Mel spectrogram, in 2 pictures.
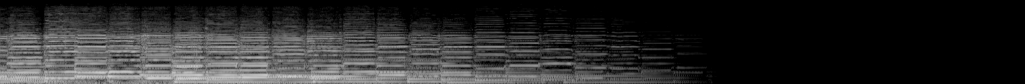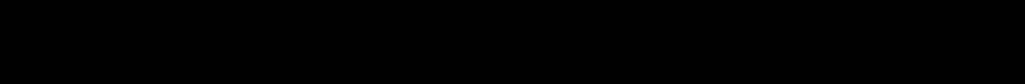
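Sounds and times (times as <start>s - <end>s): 
piano playing a canon: 0.0s - 7.0s
violin playing a canon: 0.0s - 7.2s.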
